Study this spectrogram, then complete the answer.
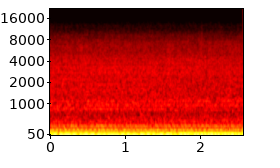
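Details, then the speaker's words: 2007 Jeep Grand Cherokee SRT-8 6.1L Hemi restarted after clearing codes: still slightly rough with a mild uneven pulse, better than before. A throttle body air leak is found later. "Alright, so it starts up. Still feels a little bit rough, but not like it was."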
